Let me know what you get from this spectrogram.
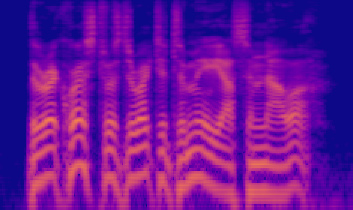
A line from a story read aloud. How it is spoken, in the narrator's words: Valda snapped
